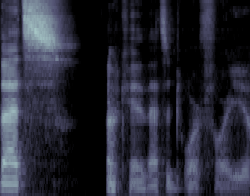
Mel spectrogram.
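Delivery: low, patronizing, talking-down condescending tone. A game master voices characters reacting to a player's character: condescending tone. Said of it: "They they look at you condescend- condescendingly".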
